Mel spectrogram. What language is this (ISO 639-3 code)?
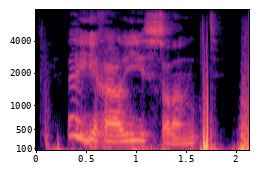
kab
